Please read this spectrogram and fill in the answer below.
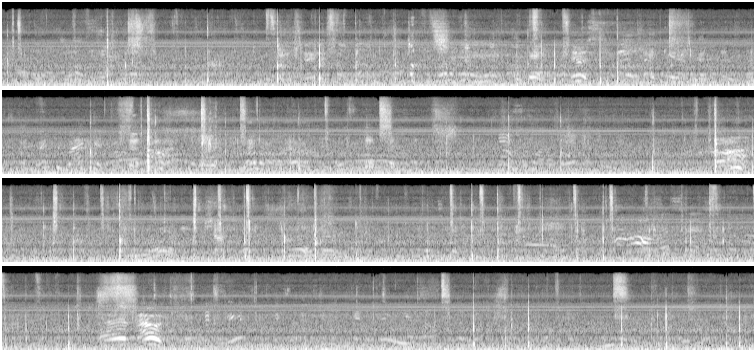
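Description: Tennis balls struck by rackets and bouncing on a hard court during a doubles rally, sharp knocks scattered irregularly through. Players' voices call out now and then over a steady low hum.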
